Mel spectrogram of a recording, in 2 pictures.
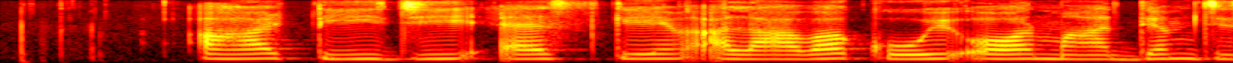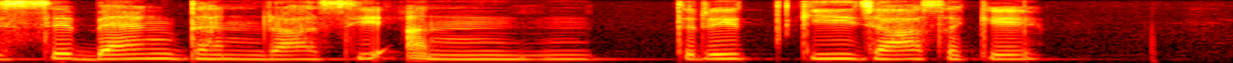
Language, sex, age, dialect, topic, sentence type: Hindi, female, 18-24, Garhwali, banking, question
